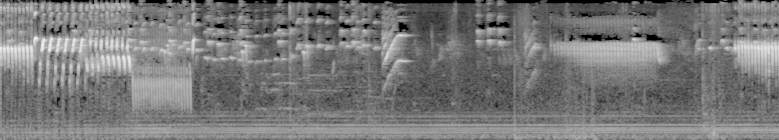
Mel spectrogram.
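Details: Canary song for training pet canaries: opening rapid trill and a buzzy low roll, a quieter stretch of scattered chirps and swoops, then a long sustained buzzy tour and a final loud trill.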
